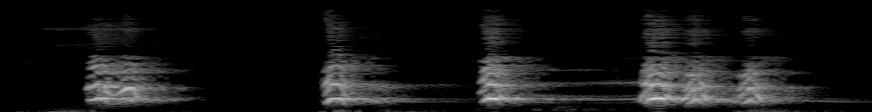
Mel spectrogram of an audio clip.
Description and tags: Dog barking in the street
| - Description - |
A dog barks on a street.
animal, bark, street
